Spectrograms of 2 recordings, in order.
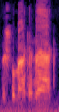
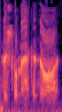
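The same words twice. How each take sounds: First: The final c sound is pronounced. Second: The final c sound is silent. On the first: The speaker calls it wrong. "not Michilimackinac" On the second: The speaker calls it right. "the consonant is silent... it's Michilimackinac"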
